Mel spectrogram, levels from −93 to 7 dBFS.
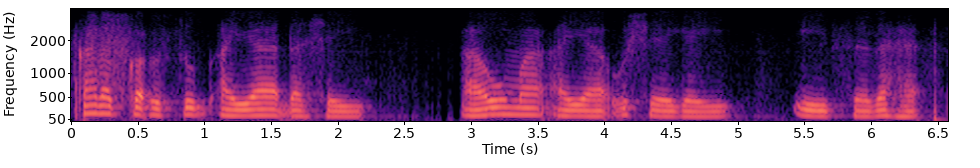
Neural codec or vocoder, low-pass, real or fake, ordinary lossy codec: none; 3.6 kHz; real; Opus, 16 kbps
